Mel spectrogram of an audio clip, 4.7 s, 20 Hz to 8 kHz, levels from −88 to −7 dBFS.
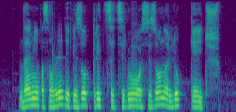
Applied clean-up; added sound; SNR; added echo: neural separator model SepFormer DNS4.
